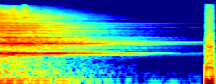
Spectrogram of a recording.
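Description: A single ringing, chime-like note from the channel's logo intro fading away over about a second.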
